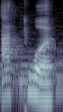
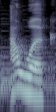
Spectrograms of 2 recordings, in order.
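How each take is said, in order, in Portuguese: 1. O t é pronunciado e ligado a work. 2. O t é omitido antes de work. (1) "eu posso me dar ao luxo de juntar tanto a consoante T quanto a vogal" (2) "eu não quero pronunciar o T"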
